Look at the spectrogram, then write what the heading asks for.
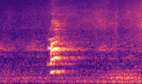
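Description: A dog gives a single short bark or yip, moderately close, over steady outdoor background noise during calmness training near other dogs.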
